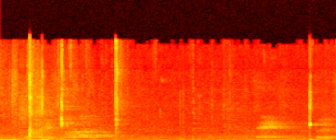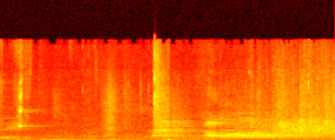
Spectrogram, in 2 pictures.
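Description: Badminton rackets hitting a shuttlecock in a warm-up exchange: a handful of sharp, unevenly spaced hits, with faint voices in the hall.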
